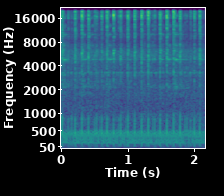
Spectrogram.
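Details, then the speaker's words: Jonsereds 451EV two-stroke chainsaw after carb cleaning and adjustment, holding a high, crisp, even buzz without surging or stumbling; chain oiler works; normal running, seems strong. "I don't know, seems to run pretty damn good to me. Seems strong."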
